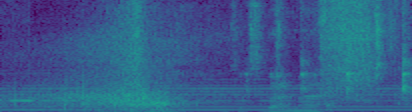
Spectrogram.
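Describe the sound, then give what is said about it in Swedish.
A heater fan that has just been switched on hums steadily in the background, a constant droning tone under a soft airy whoosh, with a brief faint voice-like murmur partway through. “Jo, han snudd på värmen bara. Fläkten bara.”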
